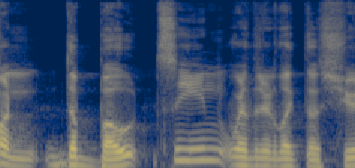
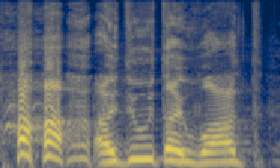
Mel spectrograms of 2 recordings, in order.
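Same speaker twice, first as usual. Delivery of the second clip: booming, very slow, drawn-out, pitched-up voice; 8 semitones higher, 15 dB louder than usual. Imitating a clip of Arnold Schwarzenegger talking about cigars: Arnold Schwarzenegger voice. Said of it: "a good voice, [name]".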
